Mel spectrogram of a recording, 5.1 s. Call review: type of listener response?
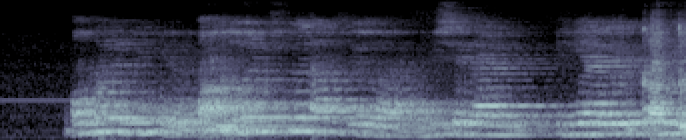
taking over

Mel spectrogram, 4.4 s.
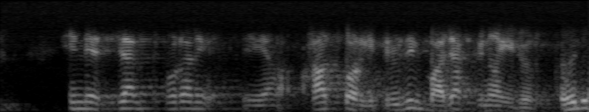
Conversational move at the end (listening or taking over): taking over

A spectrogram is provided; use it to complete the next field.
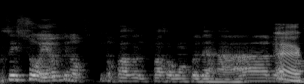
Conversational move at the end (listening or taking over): taking over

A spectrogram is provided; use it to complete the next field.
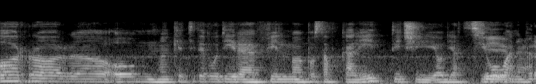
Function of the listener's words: taking over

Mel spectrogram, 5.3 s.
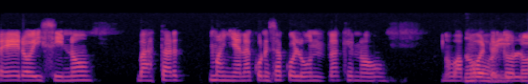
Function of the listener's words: taking over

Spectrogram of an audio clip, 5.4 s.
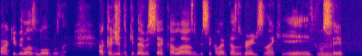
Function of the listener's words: listening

